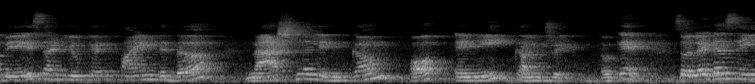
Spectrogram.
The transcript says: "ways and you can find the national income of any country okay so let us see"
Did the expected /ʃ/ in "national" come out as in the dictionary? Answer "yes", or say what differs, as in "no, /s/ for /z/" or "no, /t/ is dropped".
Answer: yes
